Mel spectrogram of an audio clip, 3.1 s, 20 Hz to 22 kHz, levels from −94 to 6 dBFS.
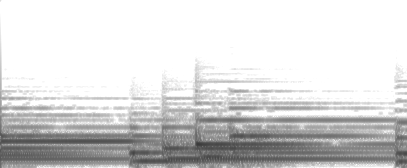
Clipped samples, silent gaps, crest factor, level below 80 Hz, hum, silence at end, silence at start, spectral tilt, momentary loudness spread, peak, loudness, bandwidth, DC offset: under 0.1%; none; 16 dB; -60 dBFS; none; 0 s; 0 s; -12 dB/octave; 12 LU; -12 dBFS; -27 LUFS; 3.2 kHz; under 0.1%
